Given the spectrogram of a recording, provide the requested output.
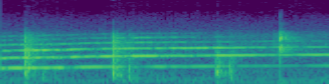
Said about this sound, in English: What now? First the siren must stop. It offends my ears.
